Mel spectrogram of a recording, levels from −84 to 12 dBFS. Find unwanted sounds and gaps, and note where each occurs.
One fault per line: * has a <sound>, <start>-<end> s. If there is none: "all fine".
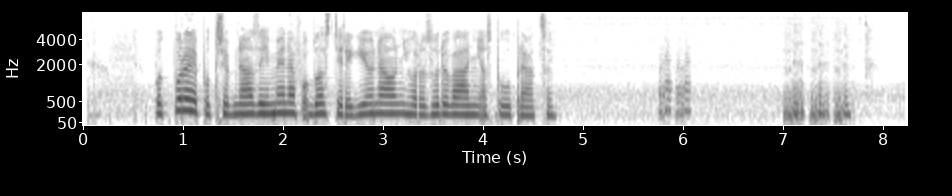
* has a laugh, 5.8-6.1 s
* has a laugh, 7.0-7.7 s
